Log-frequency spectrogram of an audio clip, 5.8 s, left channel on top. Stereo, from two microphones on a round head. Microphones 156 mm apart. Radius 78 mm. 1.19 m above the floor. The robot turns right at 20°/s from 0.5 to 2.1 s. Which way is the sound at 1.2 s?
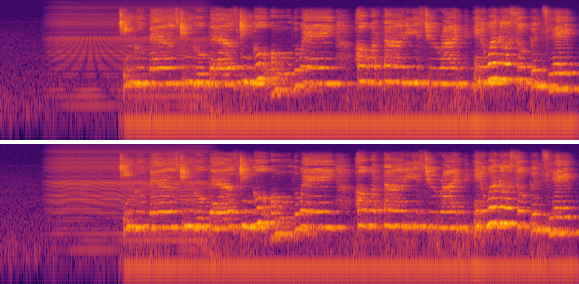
15° left (ahead or behind).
